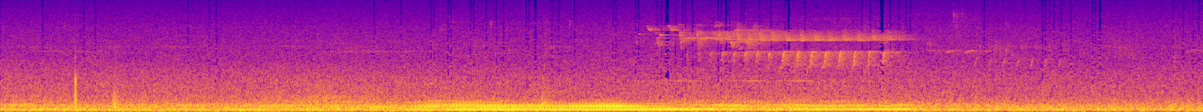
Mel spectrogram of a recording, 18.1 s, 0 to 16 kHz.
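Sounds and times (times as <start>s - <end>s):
distant vehicle engine drone: 0.0s - 18.0s
songbird trilling: 9.5s - 16.0s.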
